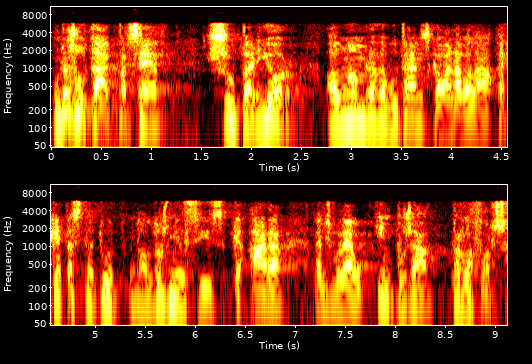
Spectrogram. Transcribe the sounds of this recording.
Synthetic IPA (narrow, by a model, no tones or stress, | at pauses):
unrəzulˠt̪at̪̚pəɾsɛrt̪ | supəɾioɾ | əlˠnombɾəðəβut̪anskəβanəβ̞əlaʔəkɛt̪əst̪ət̪ut̪̚d̪əlˠd̪ozmilˠsiskəʔaɾə | ənzβulɛwimpuzapəɾləfɔrsə̥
